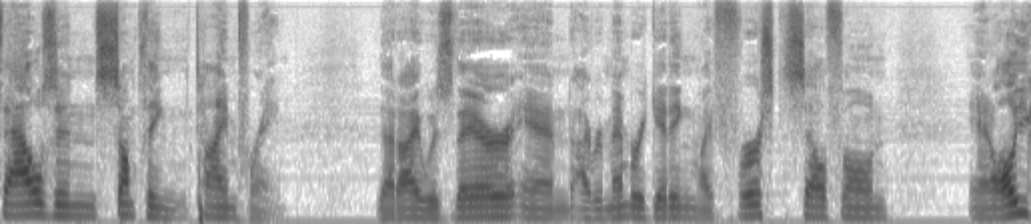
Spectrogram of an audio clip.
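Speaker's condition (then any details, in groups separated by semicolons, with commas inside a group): No condition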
